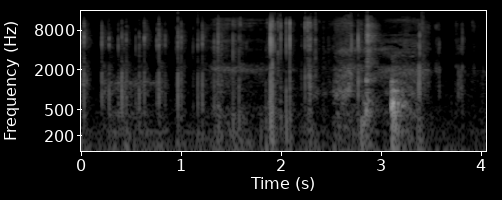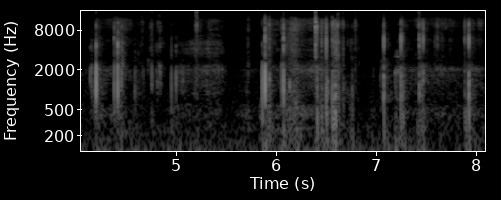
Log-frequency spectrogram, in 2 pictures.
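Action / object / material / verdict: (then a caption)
tap / amethyst crystal cluster / amethyst / none. A small, solid purple amethyst crystal cluster, held in one hand, is fast-tapped and scratched with the fingertips and short nails of the other hand. The result is a quiet, rapid run of sharp, dry clicks and crisp scratching rustles with almost no ring, with one louder tap about three seconds in.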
